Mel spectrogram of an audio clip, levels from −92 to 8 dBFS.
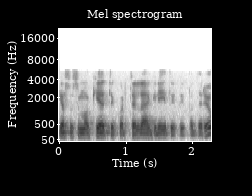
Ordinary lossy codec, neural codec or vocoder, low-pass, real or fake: AAC, 48 kbps; none; 5.4 kHz; real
